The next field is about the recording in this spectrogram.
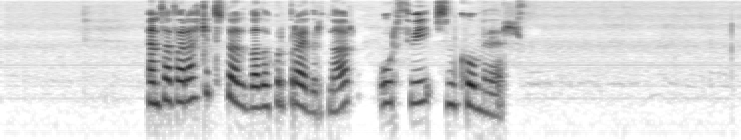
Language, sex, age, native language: Icelandic, female, 40-49, Icelandic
